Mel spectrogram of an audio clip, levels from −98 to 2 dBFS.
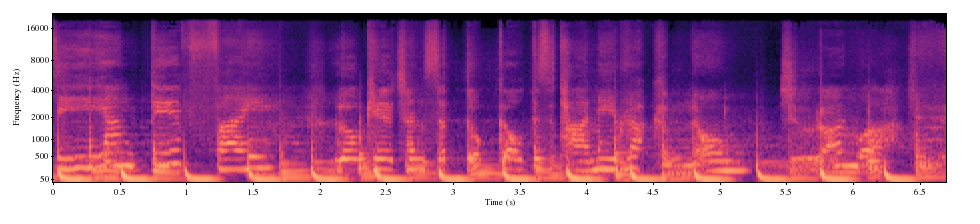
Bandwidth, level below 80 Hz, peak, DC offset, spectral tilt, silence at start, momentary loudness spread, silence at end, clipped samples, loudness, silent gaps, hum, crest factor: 19.5 kHz; -24 dBFS; -6 dBFS; under 0.1%; -6 dB/octave; 0 s; 5 LU; 0 s; under 0.1%; -22 LUFS; none; none; 14 dB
